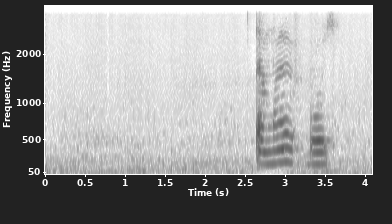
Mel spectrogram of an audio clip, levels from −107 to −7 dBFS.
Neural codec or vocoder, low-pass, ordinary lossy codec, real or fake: codec, 16 kHz, 2 kbps, X-Codec, HuBERT features, trained on balanced general audio; 3.6 kHz; none; fake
